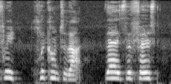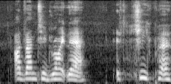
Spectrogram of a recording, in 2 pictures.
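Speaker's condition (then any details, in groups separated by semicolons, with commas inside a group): Cerebral palsy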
